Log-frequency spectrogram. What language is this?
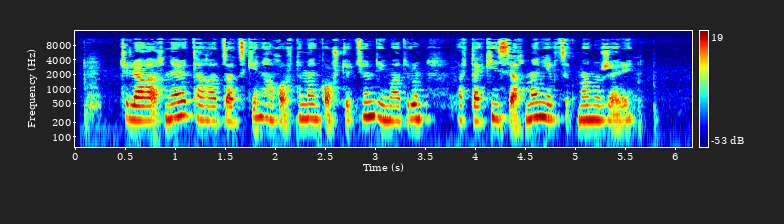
Armenian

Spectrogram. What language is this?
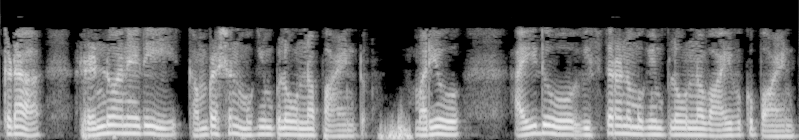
Telugu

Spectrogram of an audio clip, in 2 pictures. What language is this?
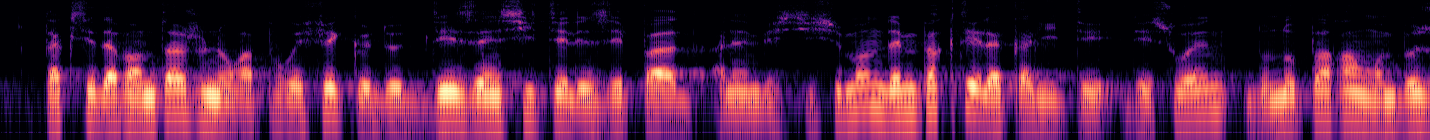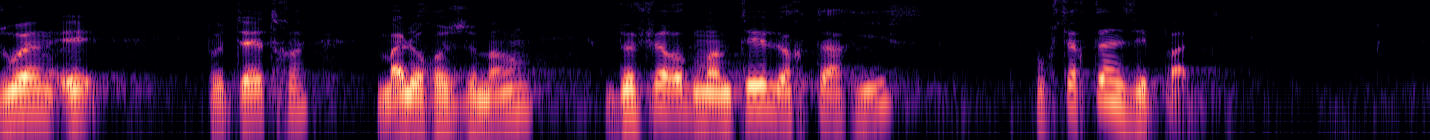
French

